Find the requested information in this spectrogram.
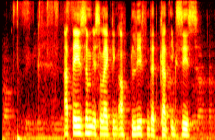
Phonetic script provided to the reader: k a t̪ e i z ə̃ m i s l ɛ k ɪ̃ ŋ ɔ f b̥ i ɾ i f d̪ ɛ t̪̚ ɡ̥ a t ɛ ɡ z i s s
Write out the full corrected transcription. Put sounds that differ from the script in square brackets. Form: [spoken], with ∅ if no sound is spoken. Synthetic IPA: [ʔ] a t̪ e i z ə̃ m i s l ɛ k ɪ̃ ŋ ɔ f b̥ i [l] i f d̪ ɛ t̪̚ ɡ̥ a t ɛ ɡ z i s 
